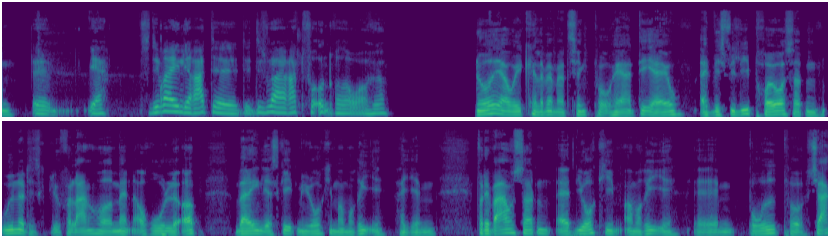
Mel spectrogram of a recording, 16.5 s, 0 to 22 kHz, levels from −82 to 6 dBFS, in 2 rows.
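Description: At 3.89 s the speech breaks off. The last sound trails away as a brief fading buzz, then the line goes essentially silent until 4.75 s. When the speech resumes, about 0.6 s of it is simply missing rather than delayed. This is likely a long network dropout: packets stopped arriving, the receiver briefly concealed the gap by extending the final sound, then gave up. Playback also ends up running roughly a fifth of a second later than before.

Shortly afterwards the speech sounds hurried while keeping its normal pitch, first from 5.33 to 5.78 s at about 109% speed, then from 6.60 to 8.33 s at about 110%. This is jitter buffer speed-up. With audio backed up after the outage, the receiver trimmed many tiny pitch-period slices to catch up, shedding on the order of 50 ms in the first stretch and around 200 ms in the second.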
